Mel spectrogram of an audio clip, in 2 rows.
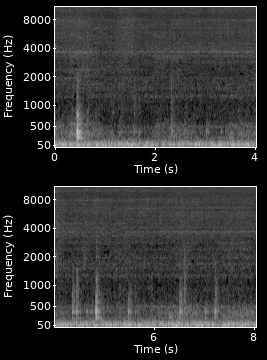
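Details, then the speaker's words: Burner after thermocouple replacement (replacement number 37C72 UL 547): soft, steady low rumble of the lit flame with light pops about every second; burning normally. "i will show you the flame you can hear it popping a little bit making excuse my face shot"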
